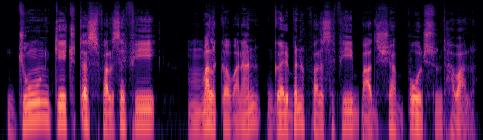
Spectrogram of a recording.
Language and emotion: Kashmiri, neutral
